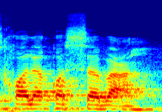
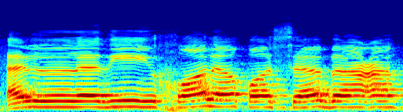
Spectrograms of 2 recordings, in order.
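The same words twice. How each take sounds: First: "خلق سبع" merged as if one word; words run together. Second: Higher chant, "خلق سبع" as two distinct words; words kept separate. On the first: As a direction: mistakenly join the q of "خلق سبع" onto the s. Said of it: "sometimes we might say this". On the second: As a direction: recite slowly, keeping "خلق" apart from "سبع". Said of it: "keep the two words separate". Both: Shown as a demonstration.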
